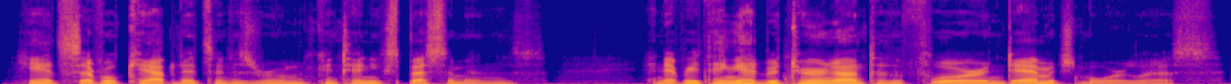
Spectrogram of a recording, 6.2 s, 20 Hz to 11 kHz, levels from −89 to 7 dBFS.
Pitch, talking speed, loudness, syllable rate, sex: 110 Hz, 225 wpm, -19 LUFS, 6.7 syllables/s, male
